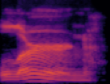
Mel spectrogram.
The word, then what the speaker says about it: learn: harder to spell it's learn did you learn how to spell this word or in this case e a r together makes the er sound and that's why it's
